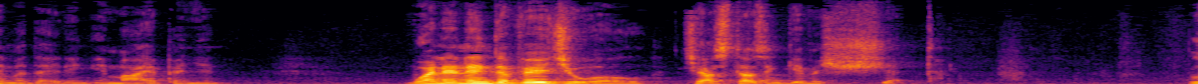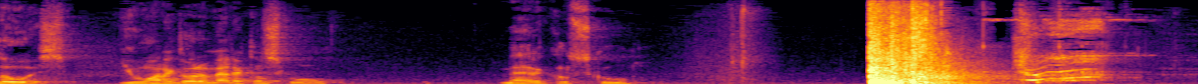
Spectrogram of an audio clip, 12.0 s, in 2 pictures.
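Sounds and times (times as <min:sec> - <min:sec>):
speech: 0:00.0 - 0:01.2, 0:02.0 - 0:04.7, 0:06.0 - 0:07.7, 0:08.5 - 0:09.8
gunshot in a film scene: 0:10.4 - 0:11.1.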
